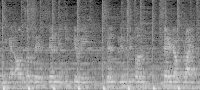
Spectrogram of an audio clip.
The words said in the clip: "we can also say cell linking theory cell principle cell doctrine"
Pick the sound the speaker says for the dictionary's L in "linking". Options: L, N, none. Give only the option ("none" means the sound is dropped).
N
